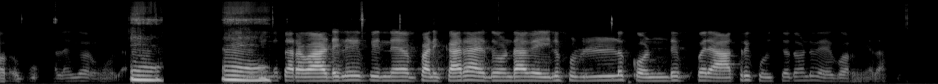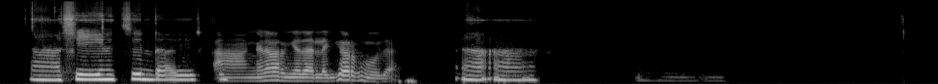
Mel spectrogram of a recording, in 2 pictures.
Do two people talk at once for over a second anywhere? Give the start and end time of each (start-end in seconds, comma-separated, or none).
none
